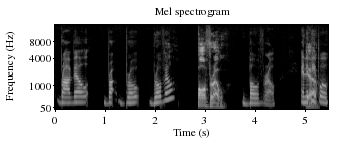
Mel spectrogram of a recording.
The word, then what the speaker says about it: Bovril: Broville, whatever. Bovril. Bovril. Bovril. Jesus. And you guys make it so difficult to pronounce.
